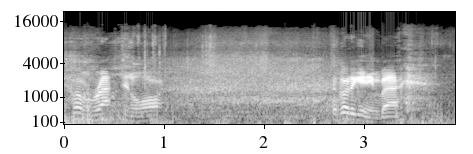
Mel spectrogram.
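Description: Footsteps scuff on concrete.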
